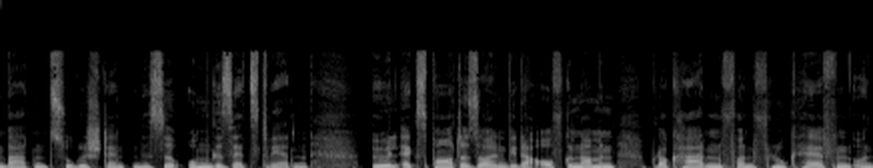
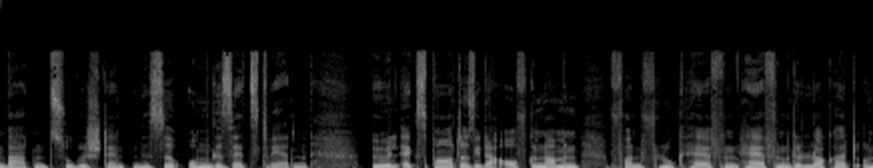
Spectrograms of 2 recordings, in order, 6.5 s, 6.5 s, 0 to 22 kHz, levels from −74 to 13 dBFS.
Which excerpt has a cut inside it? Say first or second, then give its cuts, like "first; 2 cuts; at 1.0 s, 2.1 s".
second; 3 cuts; at 3.5 s, 4.6 s, 5.5 s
